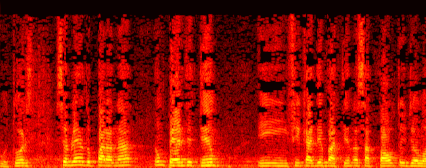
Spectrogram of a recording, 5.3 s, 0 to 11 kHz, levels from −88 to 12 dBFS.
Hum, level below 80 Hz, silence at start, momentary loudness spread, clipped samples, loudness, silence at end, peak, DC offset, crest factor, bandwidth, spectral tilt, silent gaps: none; -48 dBFS; 0 s; 10 LU; under 0.1%; -19 LUFS; 0 s; -4 dBFS; under 0.1%; 16 dB; 10.5 kHz; -5 dB/octave; none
